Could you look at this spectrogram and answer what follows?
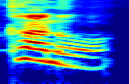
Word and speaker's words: Colonel: Let me put this into pronunciation. Colonel. No, it is Colonel.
